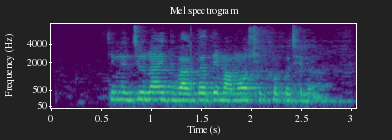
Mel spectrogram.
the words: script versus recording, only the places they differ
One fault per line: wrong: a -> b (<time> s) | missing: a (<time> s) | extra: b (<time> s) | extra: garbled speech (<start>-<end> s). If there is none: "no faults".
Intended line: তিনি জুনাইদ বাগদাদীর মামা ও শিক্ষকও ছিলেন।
no faults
